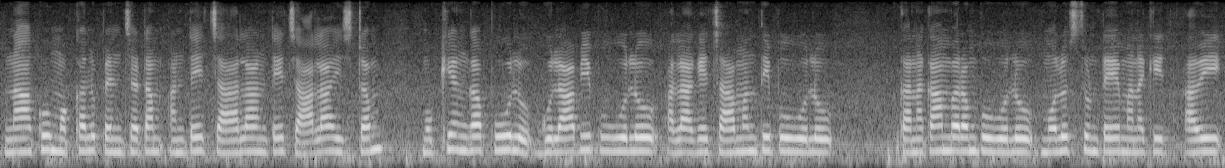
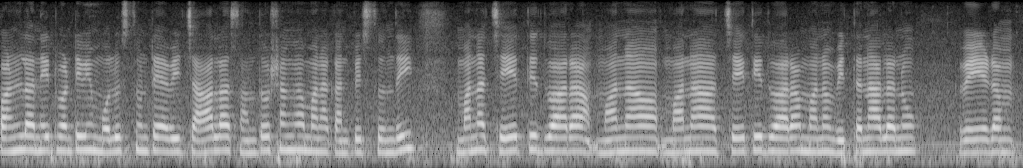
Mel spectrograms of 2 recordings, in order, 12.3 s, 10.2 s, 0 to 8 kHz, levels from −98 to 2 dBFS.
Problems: constant background noise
